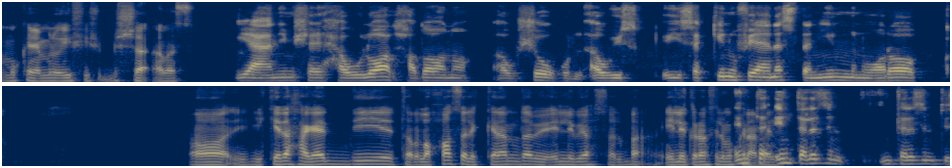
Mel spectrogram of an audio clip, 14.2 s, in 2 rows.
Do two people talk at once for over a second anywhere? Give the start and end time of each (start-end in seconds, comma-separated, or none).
none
